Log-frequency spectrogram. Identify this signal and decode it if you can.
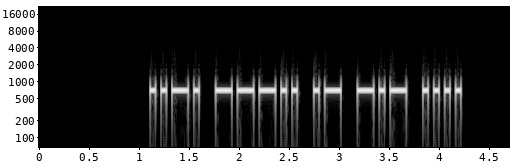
Morse code, heard as a keyed tone, about 23 wpm, 700 Hz. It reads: F8AKH
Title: Code Groups - 5 Letter:Numbers - 22wpm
